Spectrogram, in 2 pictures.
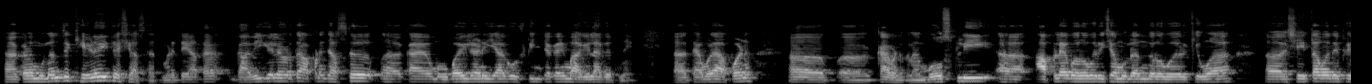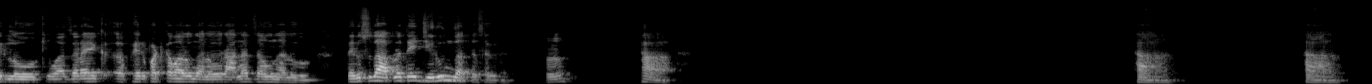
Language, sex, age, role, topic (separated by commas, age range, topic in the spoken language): Marathi, male, 40-44, host, सण-उत्सवात तुमच्या घरात नेहमी कोणते पदार्थ बनतात?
